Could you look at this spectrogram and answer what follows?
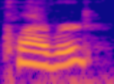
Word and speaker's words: clapboard: bird just means it's spelled clapboard but it's pronounced clovered now the cladbird um just means it's these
